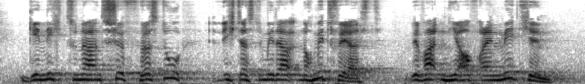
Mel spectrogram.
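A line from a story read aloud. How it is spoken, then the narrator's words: Loud admonishing call. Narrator (German): rief ich Kire laut ins Gewissen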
